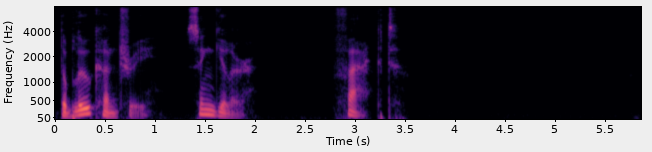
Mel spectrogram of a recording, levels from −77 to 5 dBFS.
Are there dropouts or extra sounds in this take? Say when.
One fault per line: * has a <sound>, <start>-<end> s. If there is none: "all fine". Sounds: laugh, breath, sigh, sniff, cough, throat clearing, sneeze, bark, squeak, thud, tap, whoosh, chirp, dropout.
all fine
